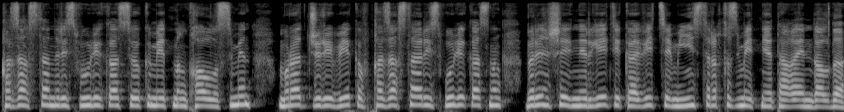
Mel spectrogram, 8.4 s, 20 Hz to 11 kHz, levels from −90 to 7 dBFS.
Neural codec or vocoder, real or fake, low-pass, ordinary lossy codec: vocoder, 44.1 kHz, 128 mel bands, Pupu-Vocoder; fake; 9.9 kHz; none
